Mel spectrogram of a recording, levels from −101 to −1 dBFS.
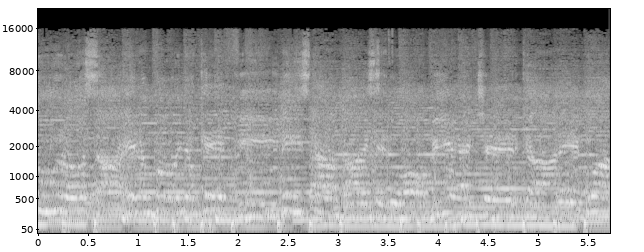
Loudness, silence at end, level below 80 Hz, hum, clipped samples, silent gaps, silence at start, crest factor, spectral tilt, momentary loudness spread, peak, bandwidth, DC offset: -11 LUFS; 0 s; -30 dBFS; none; under 0.1%; none; 0 s; 10 dB; -4.5 dB/octave; 1 LU; 0 dBFS; 16.5 kHz; under 0.1%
